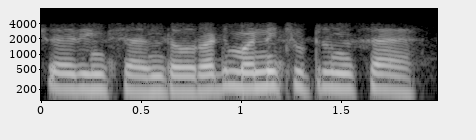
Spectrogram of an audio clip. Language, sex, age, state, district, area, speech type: Tamil, female, 60+, Tamil Nadu, Chengalpattu, rural, conversation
